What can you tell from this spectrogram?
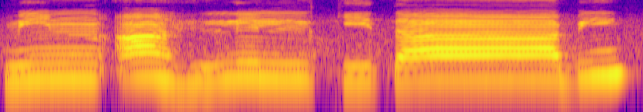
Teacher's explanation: حروف حلقی میں سے حمزہ آنے کی وجہ سے نون پر غنہ نہیں کریں گے۔ من اہل الکتاب، لام کو لام جزم والے لام کے ساتھ میں ملائیں گے۔ · تا کے اوپر کھڑی زبر کو ہم ایک الف کی مقدار کھینچ کر پڑھیں گے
